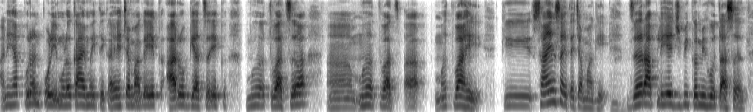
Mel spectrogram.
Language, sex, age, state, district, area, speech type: Marathi, female, 60+, Maharashtra, Osmanabad, rural, spontaneous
